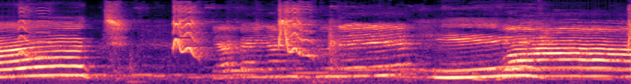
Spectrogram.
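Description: A young child's high-pitched, wordless sing-song voice, drawn out in long gliding notes.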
